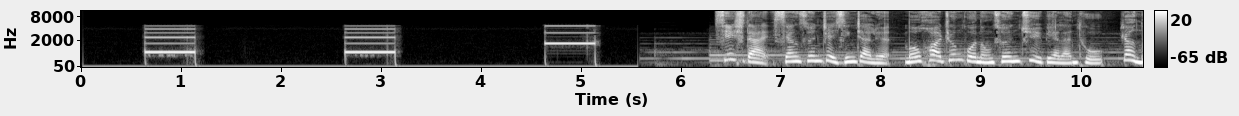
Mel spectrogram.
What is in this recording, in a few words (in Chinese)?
女 新闻播报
